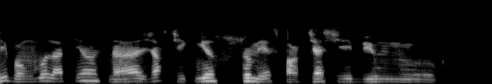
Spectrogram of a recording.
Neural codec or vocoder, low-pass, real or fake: vocoder, 24 kHz, 100 mel bands, Vocos; 5.4 kHz; fake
